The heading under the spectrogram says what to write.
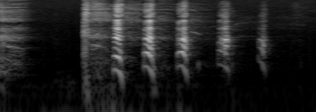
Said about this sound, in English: The juicy cough laughs that are going to happen this episode. Yeah. Lots of phlegm.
